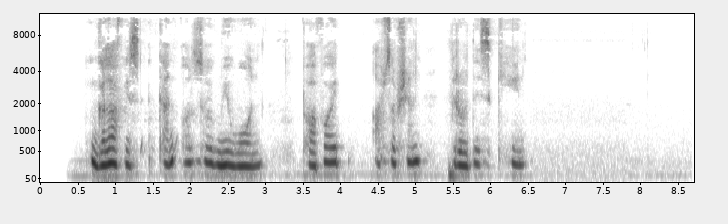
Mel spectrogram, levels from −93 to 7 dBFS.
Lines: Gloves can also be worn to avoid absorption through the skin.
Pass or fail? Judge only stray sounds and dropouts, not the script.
pass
